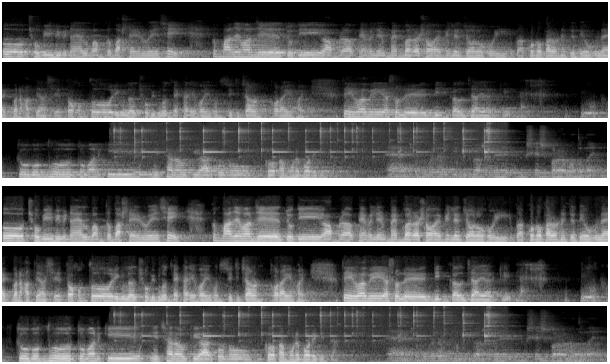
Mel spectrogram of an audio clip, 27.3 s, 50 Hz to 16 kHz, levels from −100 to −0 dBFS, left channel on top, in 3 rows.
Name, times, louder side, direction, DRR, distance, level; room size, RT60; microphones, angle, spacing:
voice 1, 0.0-13.7 14.2-16.9 17.8-23.2 24.7-24.8, right 6 dB, 60° right, 16 dB, 0.4 m, -25 dB
sound 1, 19.8-25.8, left 2 dB, 5° left, 0.5 m, -41 dB
voice 2, 23.9-27.1, equal, 70° left, 0 dB, 2.3 m, -39 dB
15.0 x 8.7 x 5.1 m, 2.2 s
head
